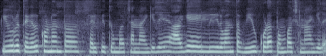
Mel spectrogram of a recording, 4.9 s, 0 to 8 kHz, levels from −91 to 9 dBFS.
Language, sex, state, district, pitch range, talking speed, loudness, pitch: Kannada, female, Karnataka, Raichur, 230-255 Hz, 145 wpm, -16 LUFS, 245 Hz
